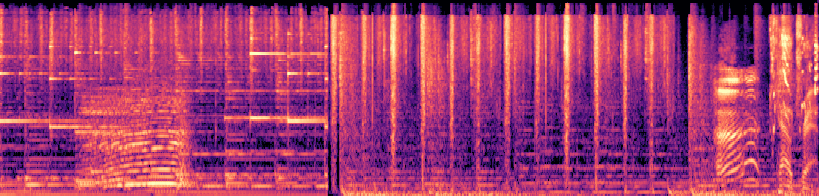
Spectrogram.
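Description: A cartoon cow moos loudly in long drawn, wavering calls, first near the start and again at the end, over a busy soundtrack of clattering hits and music.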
